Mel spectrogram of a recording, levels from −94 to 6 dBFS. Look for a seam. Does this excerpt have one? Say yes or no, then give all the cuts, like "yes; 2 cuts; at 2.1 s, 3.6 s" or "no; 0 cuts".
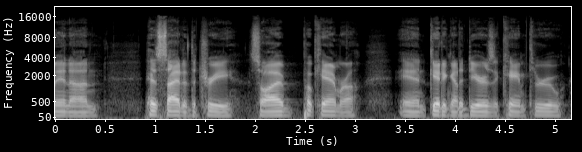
yes; 3 cuts; at 2.6 s, 3.7 s, 4.0 s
